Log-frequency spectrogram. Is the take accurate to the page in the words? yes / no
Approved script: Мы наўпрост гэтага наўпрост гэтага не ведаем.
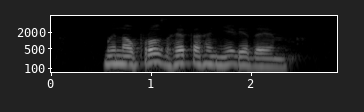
no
